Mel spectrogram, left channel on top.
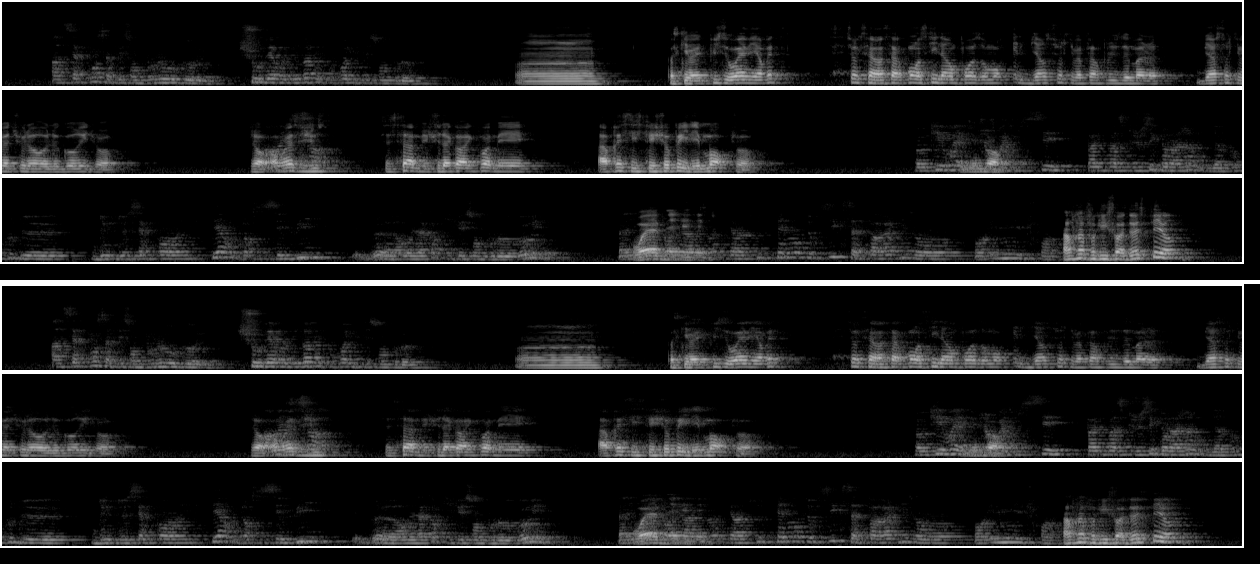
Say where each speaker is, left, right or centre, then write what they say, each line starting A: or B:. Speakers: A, on the right; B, on the left.
A: un serpent, ça fait son boulot au gorille. Je suis ouvert au débat, mais pour moi, il lui fait son boulot.
B: Hum, Parce qu'il va être plus. Ouais, mais en fait, c'est sûr que c'est un serpent. S'il a un poison mortel, bien sûr qu'il va faire plus de mal. Bien sûr qu'il va tuer le, le gorille, tu vois. Genre,
A: Bah ouais,
B: en vrai,
A: c'est
B: c'est
A: ça.
B: juste. C'est ça, mais je suis d'accord avec toi. Mais après, s'il se fait choper, il est mort, tu vois.
A: Ok, ouais,
B: Il
A: mais
B: est mort.
A: genre par exemple, si c'est. pa- Parce que je sais que dans la jungle, il y a beaucoup de, de, de serpents épithermes. Genre, si c'est lui, euh, on est d'accord qu'il fait son boulot au gorille. Ah, Il
B: Ouais,
A: a, genre,
B: mais.
A: il a, il a- il a un truc tellement toxique, ça te paralyse en, en une minute, je crois.
B: Après, faut qu'il soit deux spies, hein.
